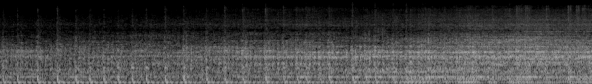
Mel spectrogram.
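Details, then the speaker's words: Polaris Trail Boss 250 4x4 rescued from scrap, pull-started after the idle screw was turned up: steady, even single-cylinder putter holding a settled idle with no misses or knocks; idling healthily. "All righty, guys. As you can hear, she's alive. She idles. This was all after pull start."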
